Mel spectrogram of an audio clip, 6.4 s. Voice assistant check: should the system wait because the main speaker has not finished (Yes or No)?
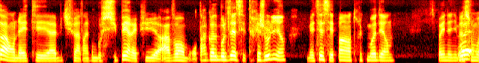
No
